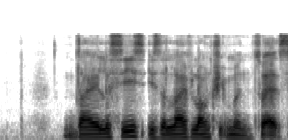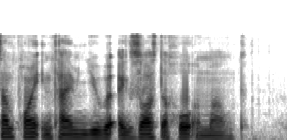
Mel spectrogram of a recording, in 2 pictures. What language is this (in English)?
English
